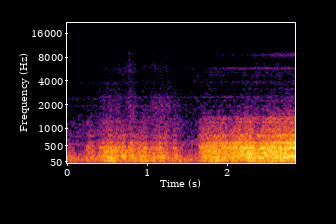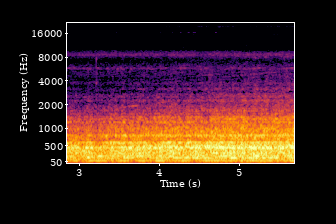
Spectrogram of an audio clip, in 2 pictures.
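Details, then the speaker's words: Maytag washer, customer complaint of loud noise, run in diagnostic spin test: deep rumbling roar builds as drum speeds up and grows with drum speed; drum bearing is shot, drum shows play when rocked. "that's that's hundred percent the bearing the bearing is shot on it"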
